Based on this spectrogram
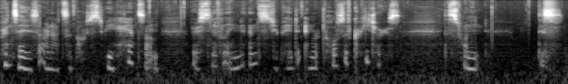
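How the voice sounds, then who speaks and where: Someone whispers at a fairly slow pace. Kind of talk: audiobook reading. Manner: whispered, soft-spoken.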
